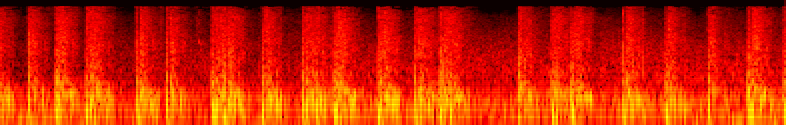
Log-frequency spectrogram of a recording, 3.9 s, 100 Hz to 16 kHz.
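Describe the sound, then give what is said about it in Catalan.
The big traca, a string of firecrackers set off to open a neighbourhood's festa major right after the church bells ring, goes off in a rapid, relentless volley of loud, sharp cracks and pops, crackling steadily for several seconds with no voices. “Perquè començarà doncs amb el repicar de campanes de l'església a 8:15 i tot seguit, com sempre, amb la gran traca.”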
